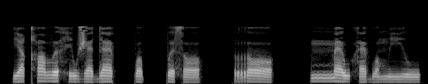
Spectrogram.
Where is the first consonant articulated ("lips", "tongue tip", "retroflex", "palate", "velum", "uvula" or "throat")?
uvula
